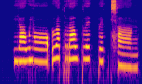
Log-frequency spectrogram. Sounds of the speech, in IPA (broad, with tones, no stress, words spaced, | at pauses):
ja˦˥wjɔː˧ʔɯ˥˩a̯ pra˥˩wple˥˩k̚ pe˦˥k̚t͡ɕʰaː˨˩ŋ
